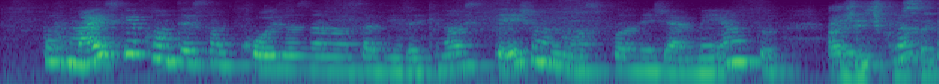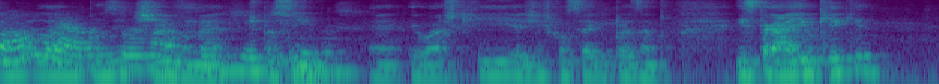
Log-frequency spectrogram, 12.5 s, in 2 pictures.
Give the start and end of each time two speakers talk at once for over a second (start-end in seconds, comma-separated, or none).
5.5-8.5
